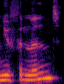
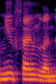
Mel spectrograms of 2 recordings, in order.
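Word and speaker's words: Newfoundland: So, you can't call it New Foundland. It's New Finland. New Finland. If you pronounce all the letters in there, it means you're a silly Billy.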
